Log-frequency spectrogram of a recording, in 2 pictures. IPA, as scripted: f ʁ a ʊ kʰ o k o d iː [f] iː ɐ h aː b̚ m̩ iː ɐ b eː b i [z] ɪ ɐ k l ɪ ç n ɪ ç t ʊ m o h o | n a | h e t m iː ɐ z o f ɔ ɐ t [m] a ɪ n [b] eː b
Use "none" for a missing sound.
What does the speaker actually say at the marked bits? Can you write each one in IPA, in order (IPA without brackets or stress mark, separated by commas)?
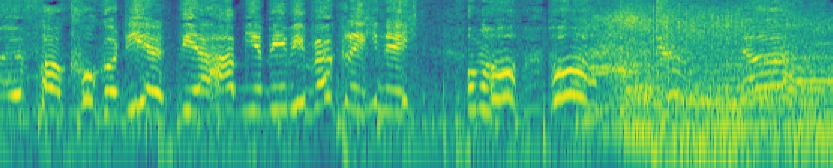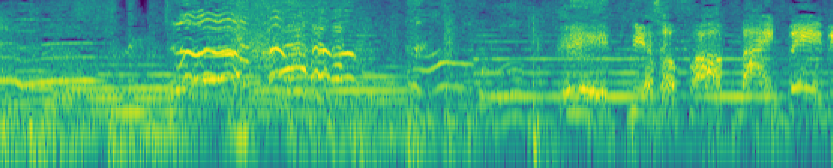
v, v, m, b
